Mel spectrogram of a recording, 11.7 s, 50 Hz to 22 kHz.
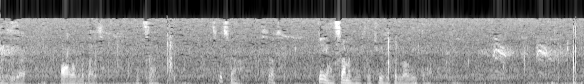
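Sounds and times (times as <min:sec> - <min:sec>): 
crow cawing: 0:00.0 - 0:00.6, 0:09.6 - 0:11.6
speech: 0:01.2 - 0:03.6, 0:04.4 - 0:05.8, 0:06.4 - 0:08.9.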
